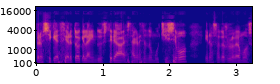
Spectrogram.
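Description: A man at a medium pitch. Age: 20s. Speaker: esports team co-founder. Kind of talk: interview.

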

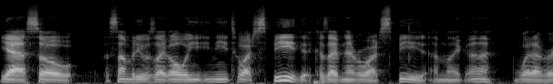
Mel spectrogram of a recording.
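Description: Against a silent background in a very clean recording, a man uses a normal speaking voice at medium pitch, fairly quick and with fairly even intonation. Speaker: podcast co-host. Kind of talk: casual chat.

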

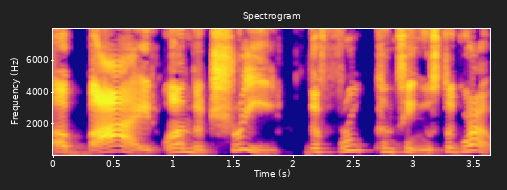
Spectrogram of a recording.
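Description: A woman's high, bright, sharp voice with an American accent, very slow and full of very wide pitch swings, on a very clean recording with a silent background. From Florida. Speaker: podcast host giving sermons. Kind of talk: sermon.

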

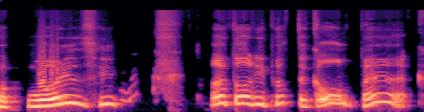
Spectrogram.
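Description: A man uses a put-on character voice at a high pitch. He speaks very slowly. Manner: dim, naive.

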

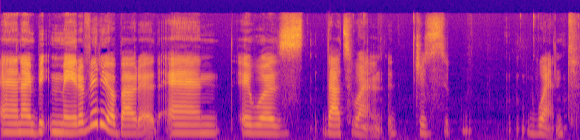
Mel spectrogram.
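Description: With fairly even intonation, a woman talks very slowly. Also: medium pitch for a woman. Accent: non-native. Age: 20s. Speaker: YouTuber and nutritionist. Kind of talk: casual chat.

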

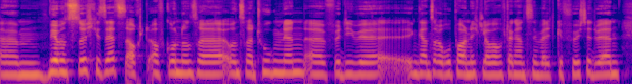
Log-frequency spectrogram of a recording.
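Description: Very fast and with hardly any pauses, a woman speaks in a dark, mellow tone with monotone, flat intonation. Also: medium pitch for a woman. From Lower Franconia, Germany (Würzburg area). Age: 30s. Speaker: national youth football coach. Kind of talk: interview.

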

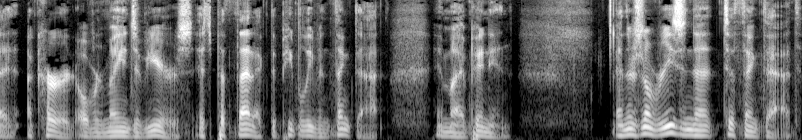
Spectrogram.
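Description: A man with an unremarkable speaking voice, fairly low pitch, and lively intonation, in a very clean recording with a silent background. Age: 50s. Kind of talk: Bible teaching talk. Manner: casual, conversational.

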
